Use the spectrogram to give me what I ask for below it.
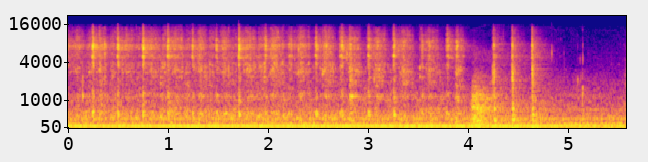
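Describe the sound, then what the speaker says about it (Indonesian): Egg yolks stirred in a bowl for a chiffon cake batter, a steady scraping and clinking rhythm of utensil against the bowl, close and continuous over a constant low hum, with a few sharper taps near the end. "kuning telur ini diaduk"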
